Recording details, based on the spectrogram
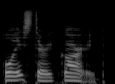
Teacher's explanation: The second syllable is stir, which has a schwa sound. A relaxed sound, followed by a clear R.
